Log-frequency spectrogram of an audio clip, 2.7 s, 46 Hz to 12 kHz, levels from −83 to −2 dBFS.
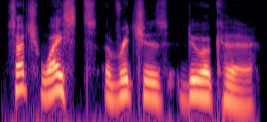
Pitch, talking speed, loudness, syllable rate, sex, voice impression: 145 Hz, 135 wpm, -18 LUFS, 3.8 syllables/s, male, very masculine, very adult-like, old, thick, slightly relaxed, slightly weak, very bright, soft, clear, very fluent, slightly raspy, very cool, intellectual, slightly refreshing, very sincere, very calm, very friendly, reassuring, very unique, elegant, slightly wild, slightly sweet, very lively, very kind, slightly intense, slightly light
